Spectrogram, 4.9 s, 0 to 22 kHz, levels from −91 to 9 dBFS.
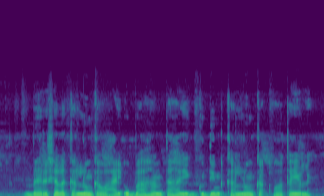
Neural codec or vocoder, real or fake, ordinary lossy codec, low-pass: none; real; none; 14.4 kHz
